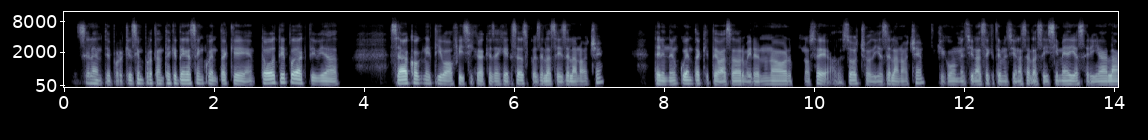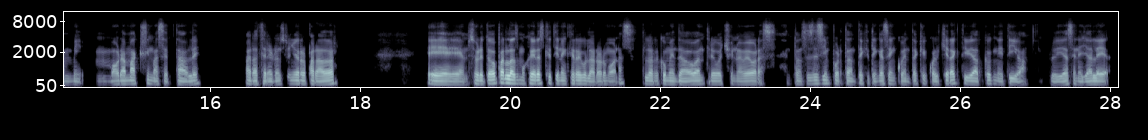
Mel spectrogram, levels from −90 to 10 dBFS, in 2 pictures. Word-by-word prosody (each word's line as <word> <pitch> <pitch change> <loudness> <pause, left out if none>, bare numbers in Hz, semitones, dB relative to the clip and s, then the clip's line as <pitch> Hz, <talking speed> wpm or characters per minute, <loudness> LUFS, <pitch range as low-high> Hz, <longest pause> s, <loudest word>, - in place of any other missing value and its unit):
Excelente, 115 -5 -5
porque 110 - -7
es - - -2
importante 120 -2 -4
que - - -2
tengas 115 -1 +1
en 125 - -3
cuenta 110 -1 -3
que 100 -4 -2
todo 130 +2 +6
tipo 150 +1 +1
de 135 - +9
actividad, 100 -6 -2 0.7
sea 120 0 +7
cognitiva 120 -5 -1
o - - -3
física, 105 0 -3
que 100 - -8
se 100 - -3
ejerce - - -2
después - - -3
de - - -4
las 100 -1 0
6 90 -1 -3
de 100 - -1
la 95 - +1
noche, 100 - -6 0.7
teniendo 105 -2 0
en 105 - -5
cuenta 115 0 +1
que - - -15
te 100 - -1
vas 90 -1 0
a - - 0
dormir 100 -2 -2
en 90 +1 -4
una 100 0 -2
hora, 100 0 -2 0.2
no - - -9
sé, - - 0
a - - -12
las - - -10
8 110 -3 -3
o - - -6
10 90 0 -7
de 105 - -2
la 95 - 0
noche, 95 +8 -6 0.2
que - - -12
como 100 -1 -5
mencionaste, 95 0 -4
que - - -19
te - - -3
mencionas 95 -2 -6
a - - -1
las - - -4
6:30 100 +1 -1
sería 95 -2 -3
la 95 -1 +1
me 95 -1 -9 0.2
mm, 95 0 -13
hora 100 +1 +3
máxima 105 +1 0
aceptable 95 +4 -1 0.6
para 105 -1 +2
tener 100 -1 -2
un 100 - -3
sueño 110 +1 0
reparador. 105 +1 +4 1.2
Eh, 95 -2 +5
sobre 105 +2 +3
todo 120 +1 +8
para 135 0 +9
las 115 -3 +10
mujeres 115 +1 +5
que - - -3
tienen 105 -2 -1
que 115 - -1
regular 105 -4 +2
hormonas, 100 +6 -3
lo 105 -2 +1
recomendado 100 -1 0
va 100 - +5
entre 100 -1 -3
8 100 0 -3
y - - -11
9 95 +1 -1
horas. 100 -2 0
Entonces 100 +2 -7
es 115 +2 0
importante 110 -3 -2
que - - -14
tengas 100 +2 -2
en 105 - -3
cuenta 95 -1 -4
que - - -8
cualquier 95 +3 0
actividad 105 -4 +2
cognitiva, 100 -4 -3 0.2
incluidas 90 +2 -2
en 100 - -4
ella 95 +2 0
leer, 95 -2 +3
100 Hz, 220 wpm, -24 LUFS, 95-110 Hz, 1.2 s, las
